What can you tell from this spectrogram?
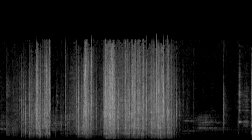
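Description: Crinkling and rustling of a packaging bag as croissants are pulled out of it, coming in bursts for about three seconds. It then goes quieter, with a couple of light clicks near the end.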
